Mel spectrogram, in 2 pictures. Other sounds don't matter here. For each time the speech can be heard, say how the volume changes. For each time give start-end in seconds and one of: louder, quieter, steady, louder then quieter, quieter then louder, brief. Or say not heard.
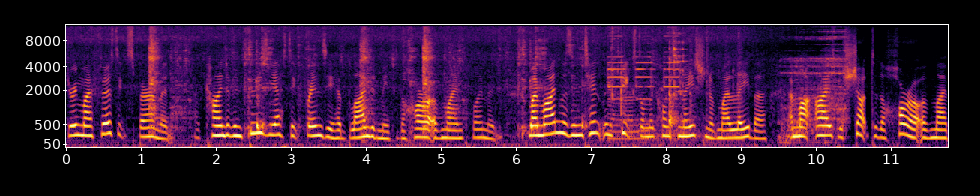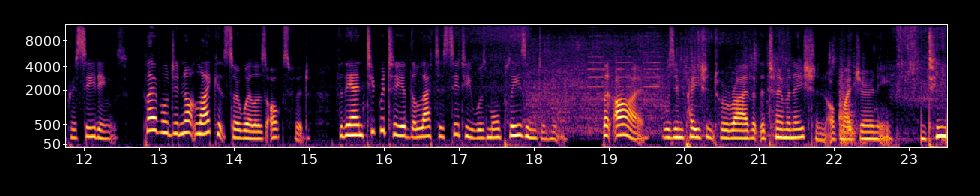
0.1-23.4 steady.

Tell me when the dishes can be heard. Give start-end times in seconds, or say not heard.
1.1-10.5.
